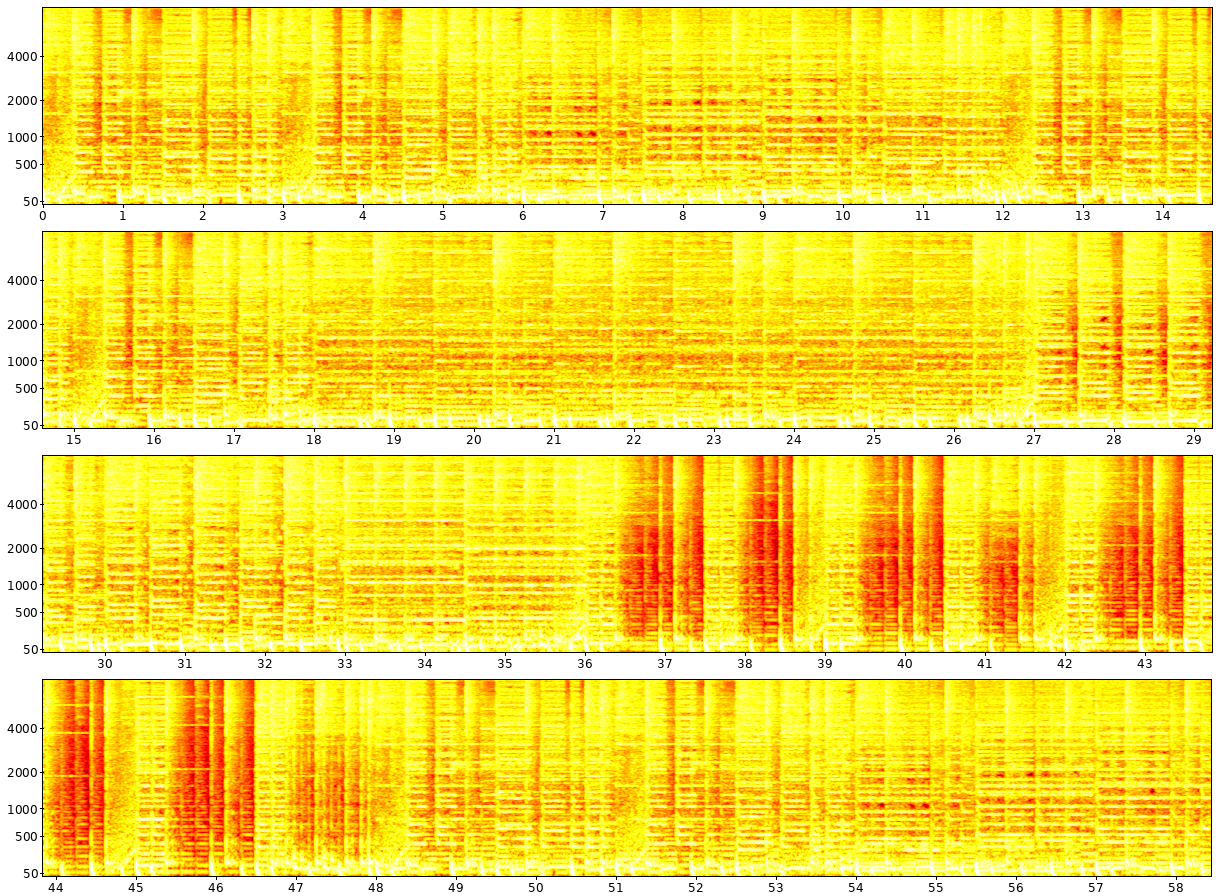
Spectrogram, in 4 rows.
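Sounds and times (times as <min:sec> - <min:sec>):
claw crane game background music: 0:00.0 - 0:58.4.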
